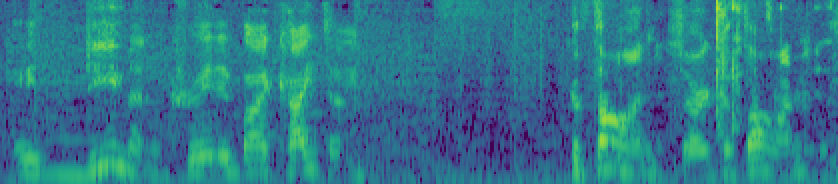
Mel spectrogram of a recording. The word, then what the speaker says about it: Chthon: Chthon is how you All right, pronounce guys.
